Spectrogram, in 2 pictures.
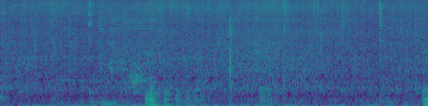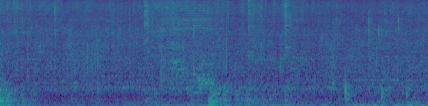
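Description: Chopped onion frying in a pan while being stirred, a steady soft sizzle with occasional scraping strokes, fairly quiet and close, no voices.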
